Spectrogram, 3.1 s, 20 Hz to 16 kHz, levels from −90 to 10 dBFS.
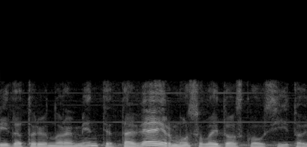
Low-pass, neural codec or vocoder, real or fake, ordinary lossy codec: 7.2 kHz; none; real; AAC, 64 kbps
